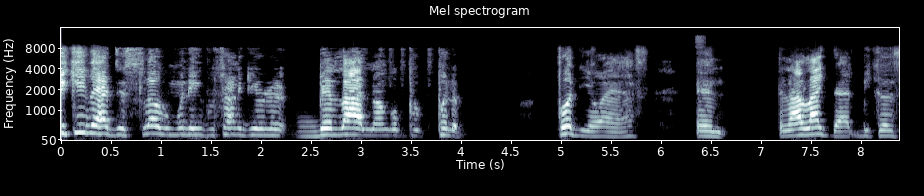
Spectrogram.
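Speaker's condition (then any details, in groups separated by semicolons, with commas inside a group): Cerebral palsy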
